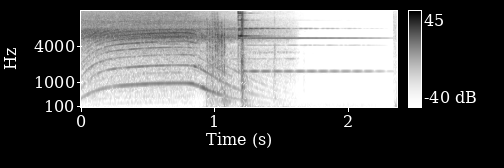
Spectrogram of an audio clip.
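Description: Sound effect of an electric drill spinning up, running for about a second and winding down, followed by a sharp click and a ringing ding that fades away.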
